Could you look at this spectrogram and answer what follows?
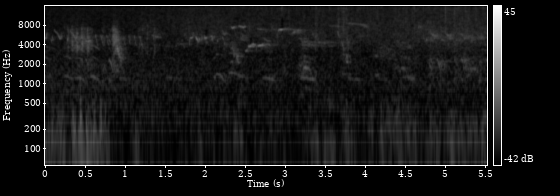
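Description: Birds chirping and calling in short, scattered notes, over a low rumble that is loudest about half a second in.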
